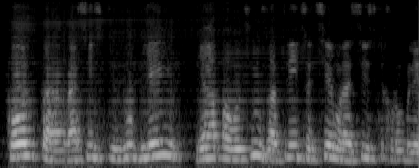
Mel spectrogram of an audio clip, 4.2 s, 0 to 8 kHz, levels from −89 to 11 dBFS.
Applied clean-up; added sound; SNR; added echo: neural separator model SepFormer DNS4.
